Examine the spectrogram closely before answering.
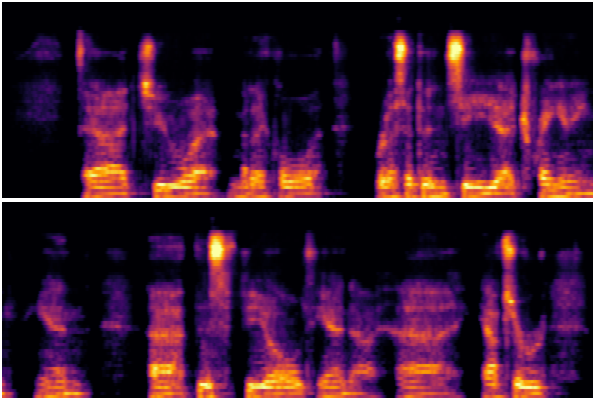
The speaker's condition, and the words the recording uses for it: Aphasia. Aphasia is a speech and language deficit, and so obviously I still struggle a little with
